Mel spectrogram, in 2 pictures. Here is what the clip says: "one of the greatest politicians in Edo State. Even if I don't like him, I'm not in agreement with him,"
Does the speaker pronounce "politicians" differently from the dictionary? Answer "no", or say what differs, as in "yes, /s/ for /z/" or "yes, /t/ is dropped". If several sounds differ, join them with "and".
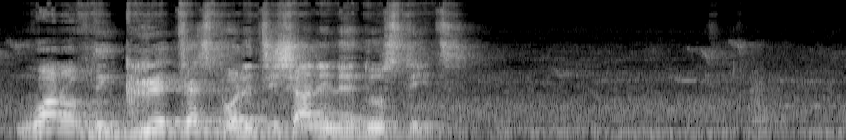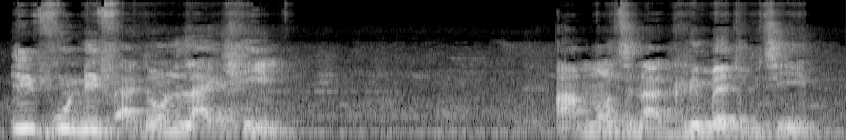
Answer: yes, /z/ is dropped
